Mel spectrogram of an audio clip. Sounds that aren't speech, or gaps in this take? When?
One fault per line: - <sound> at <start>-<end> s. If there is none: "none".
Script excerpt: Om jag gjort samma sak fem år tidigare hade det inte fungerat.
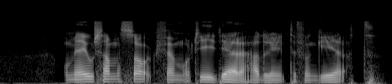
none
